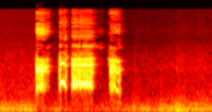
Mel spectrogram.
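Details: Red junglefowl crow used as a hunting decoy: four loud harsh bursts, two short notes, a longer drawn-out middle, then a short closing note, over a quiet low background hum.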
